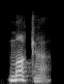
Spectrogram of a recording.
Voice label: "mocker", Indian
